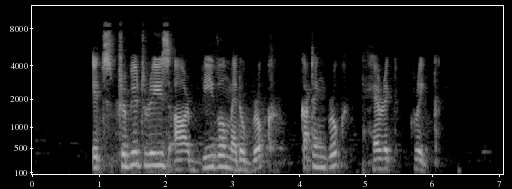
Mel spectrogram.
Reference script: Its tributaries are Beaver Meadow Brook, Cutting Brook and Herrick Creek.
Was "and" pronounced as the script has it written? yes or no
no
